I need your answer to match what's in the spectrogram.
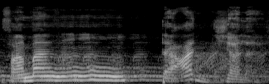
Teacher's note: فمن اخفا حقیقی، کیونکہ نون ساکن کے بعد حروف اخفا کے 15 حرفوں میں سے تا ہے تو یہاں ناک میں آواز کو چھپا کر پڑھیں گے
